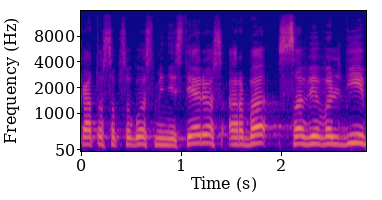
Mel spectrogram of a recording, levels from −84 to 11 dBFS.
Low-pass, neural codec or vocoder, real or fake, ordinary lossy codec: 14.4 kHz; none; real; AAC, 96 kbps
